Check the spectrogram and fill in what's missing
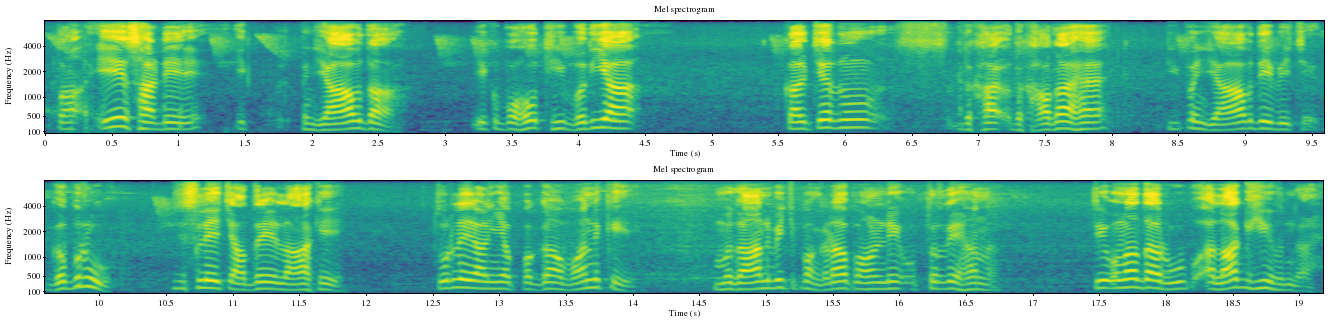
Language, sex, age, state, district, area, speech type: Punjabi, male, 60+, Punjab, Hoshiarpur, rural, spontaneous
